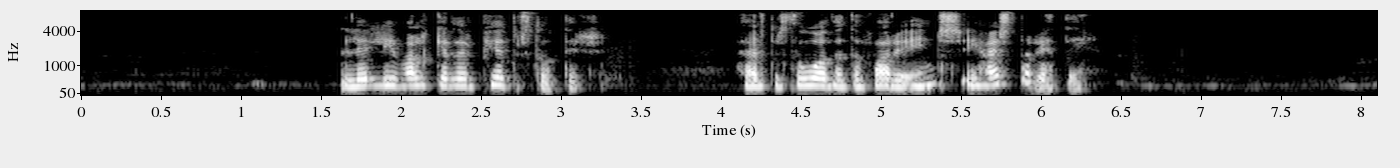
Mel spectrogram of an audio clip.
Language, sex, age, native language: Icelandic, female, 30-39, Icelandic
